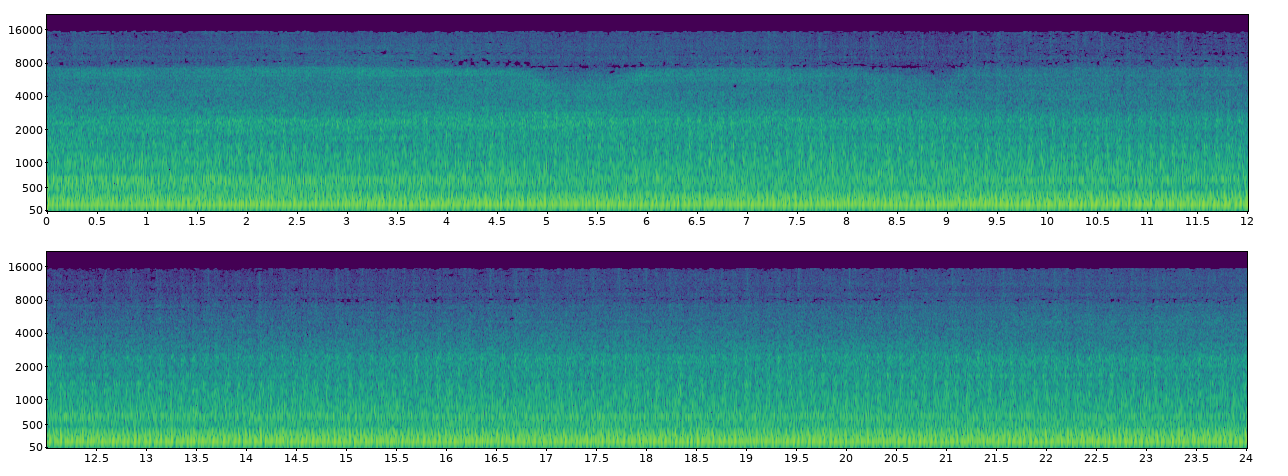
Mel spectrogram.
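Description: A large saw machine hums and drones steadily close by.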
